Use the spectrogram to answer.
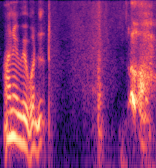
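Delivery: ordinary talk, nothing marked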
